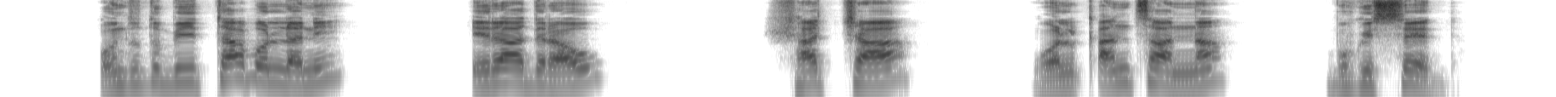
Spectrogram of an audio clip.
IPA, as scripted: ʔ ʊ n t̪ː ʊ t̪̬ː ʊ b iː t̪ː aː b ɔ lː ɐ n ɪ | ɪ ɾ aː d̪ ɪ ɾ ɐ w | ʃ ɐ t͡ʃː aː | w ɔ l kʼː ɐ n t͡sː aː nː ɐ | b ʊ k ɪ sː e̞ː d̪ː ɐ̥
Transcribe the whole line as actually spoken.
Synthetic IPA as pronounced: ʔ ʊ n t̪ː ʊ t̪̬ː ʊ b iː t̪ː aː b ɔ lː ɐ n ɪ | ɪ ɾ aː d̪ ɪ ɾ ɐ w | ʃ ɐ t͡ʃː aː | w ɔ l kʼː ɐ n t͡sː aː nː ɐ | b ʊ k ɪ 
